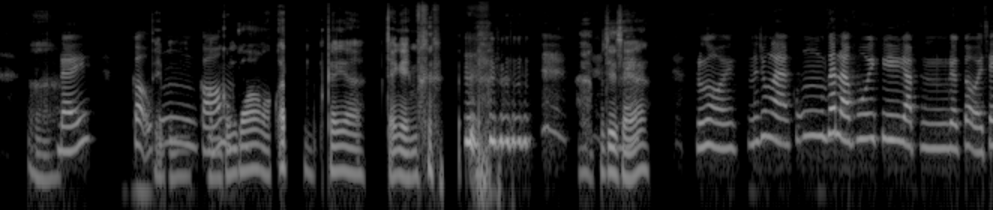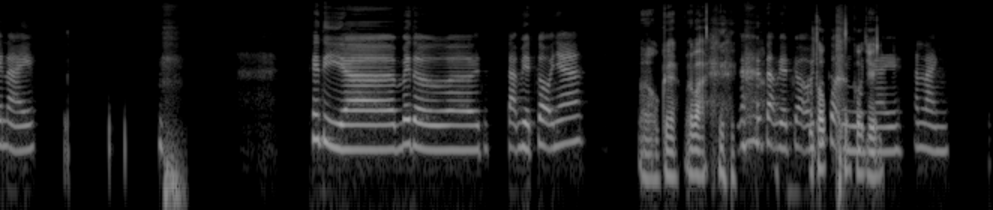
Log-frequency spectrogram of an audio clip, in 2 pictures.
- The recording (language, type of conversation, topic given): Vietnamese, unstructured, Bạn thường dành thời gian cho gia đình như thế nào?
- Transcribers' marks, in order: other background noise; tapping; chuckle; laugh; chuckle; chuckle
